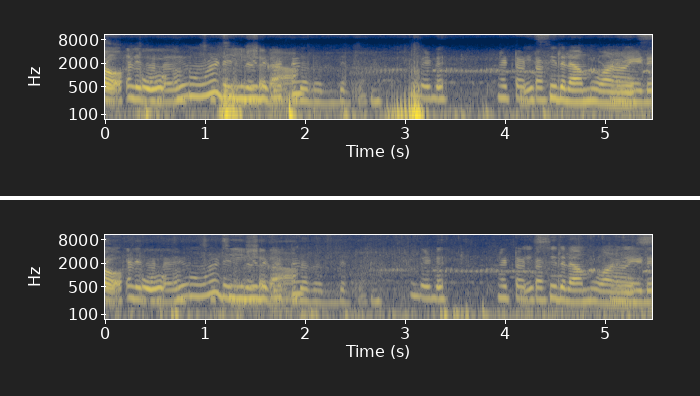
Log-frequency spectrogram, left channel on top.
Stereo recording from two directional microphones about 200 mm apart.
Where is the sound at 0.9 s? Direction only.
35° left (ahead or behind).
